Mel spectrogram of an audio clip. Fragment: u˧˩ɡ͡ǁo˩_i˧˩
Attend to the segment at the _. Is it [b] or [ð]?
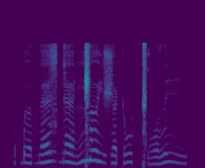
ð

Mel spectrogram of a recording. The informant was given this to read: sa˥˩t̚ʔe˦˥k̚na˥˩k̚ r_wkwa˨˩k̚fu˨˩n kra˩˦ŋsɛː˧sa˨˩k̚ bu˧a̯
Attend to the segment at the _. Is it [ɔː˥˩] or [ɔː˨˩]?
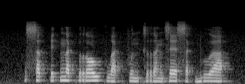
ɔː˥˩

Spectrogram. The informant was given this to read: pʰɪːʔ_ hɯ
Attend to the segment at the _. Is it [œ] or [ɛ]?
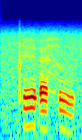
ɛ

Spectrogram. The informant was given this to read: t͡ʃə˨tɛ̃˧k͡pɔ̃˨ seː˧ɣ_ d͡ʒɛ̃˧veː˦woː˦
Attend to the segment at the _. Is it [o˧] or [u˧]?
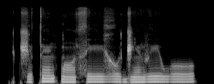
o˧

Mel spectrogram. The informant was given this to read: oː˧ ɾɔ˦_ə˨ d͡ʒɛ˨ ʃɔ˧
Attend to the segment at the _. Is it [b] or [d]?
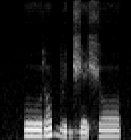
b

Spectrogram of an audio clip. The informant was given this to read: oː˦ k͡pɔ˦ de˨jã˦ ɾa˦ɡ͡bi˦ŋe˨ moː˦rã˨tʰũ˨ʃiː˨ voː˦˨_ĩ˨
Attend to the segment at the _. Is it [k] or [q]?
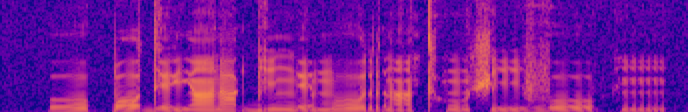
k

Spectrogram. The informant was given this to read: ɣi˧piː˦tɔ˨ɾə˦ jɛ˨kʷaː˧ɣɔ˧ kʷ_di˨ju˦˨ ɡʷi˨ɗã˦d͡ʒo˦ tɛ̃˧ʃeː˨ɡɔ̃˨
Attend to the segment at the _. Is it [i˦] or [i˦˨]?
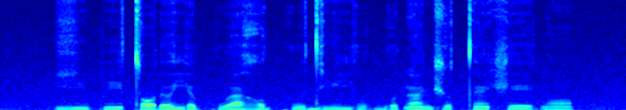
i˦˨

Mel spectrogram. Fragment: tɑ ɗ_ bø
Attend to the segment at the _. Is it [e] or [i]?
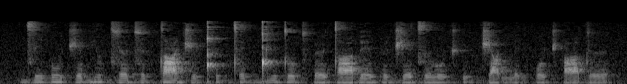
e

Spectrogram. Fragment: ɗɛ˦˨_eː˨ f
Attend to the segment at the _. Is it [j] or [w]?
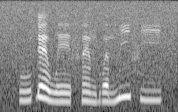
w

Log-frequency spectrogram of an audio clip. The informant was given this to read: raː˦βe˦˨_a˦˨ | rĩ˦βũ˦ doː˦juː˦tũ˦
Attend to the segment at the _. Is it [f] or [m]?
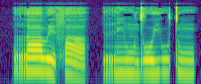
f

